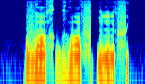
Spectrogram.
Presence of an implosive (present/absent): present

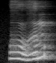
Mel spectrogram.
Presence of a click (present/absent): absent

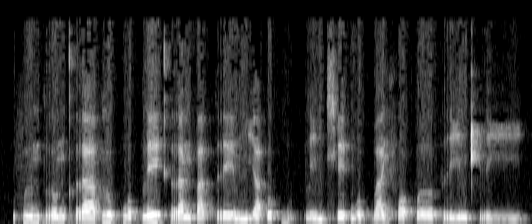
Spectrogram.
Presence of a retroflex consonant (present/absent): absent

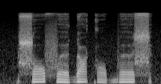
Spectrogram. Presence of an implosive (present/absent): present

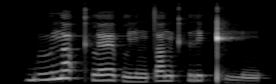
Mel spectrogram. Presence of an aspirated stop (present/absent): present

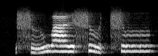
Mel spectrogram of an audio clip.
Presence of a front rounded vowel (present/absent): absent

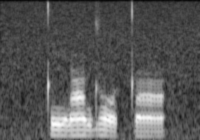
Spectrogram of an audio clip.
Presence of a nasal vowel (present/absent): present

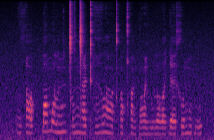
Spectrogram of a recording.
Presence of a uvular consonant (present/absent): present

